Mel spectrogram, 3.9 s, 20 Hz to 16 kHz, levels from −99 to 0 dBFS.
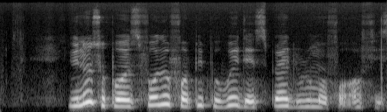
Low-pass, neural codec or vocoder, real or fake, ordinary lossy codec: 14.4 kHz; none; real; none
